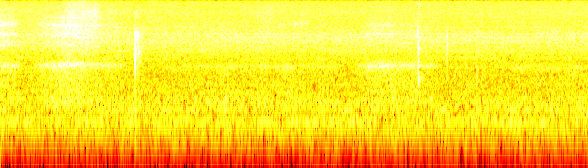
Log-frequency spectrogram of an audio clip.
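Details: Female, loud hiccups: two brief, sharp, high catches about three seconds apart over steady room hiss; hiccups.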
